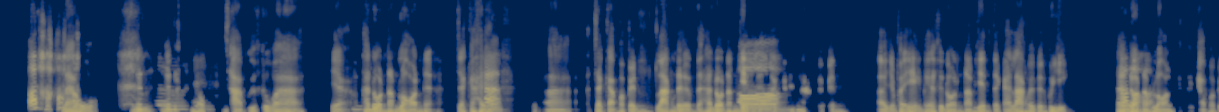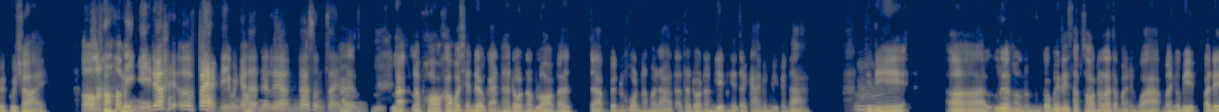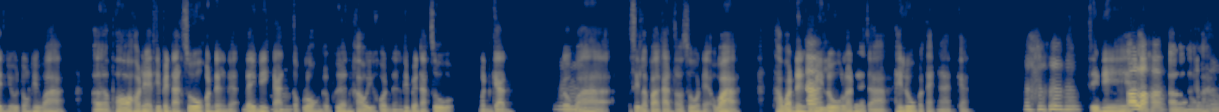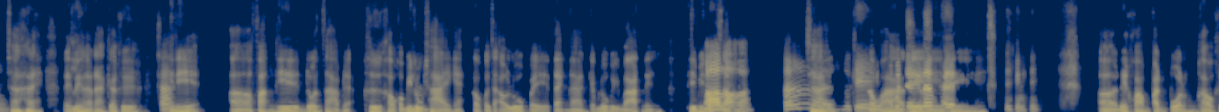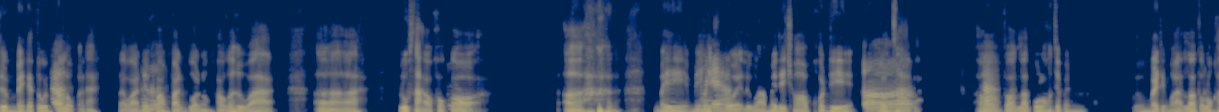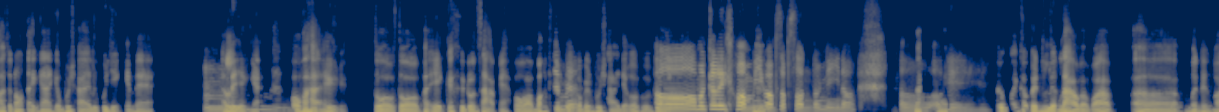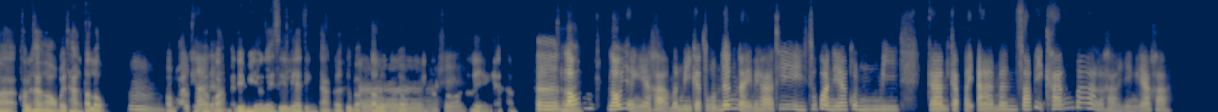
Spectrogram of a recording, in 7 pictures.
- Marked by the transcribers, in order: laughing while speaking: "อ้าว เหรอ"; laughing while speaking: "จะกลาย"; laughing while speaking: "อ๋อ มีอย่างงี้ด้วย"; laughing while speaking: "ใช่"; chuckle; laughing while speaking: "ใช่"; tsk; chuckle; laughing while speaking: "เอ่อ"; laughing while speaking: "เพราะว่า"; laughing while speaking: "ความ"
- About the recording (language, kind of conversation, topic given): Thai, podcast, หนังเรื่องไหนทำให้คุณคิดถึงความทรงจำเก่าๆ บ้าง?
